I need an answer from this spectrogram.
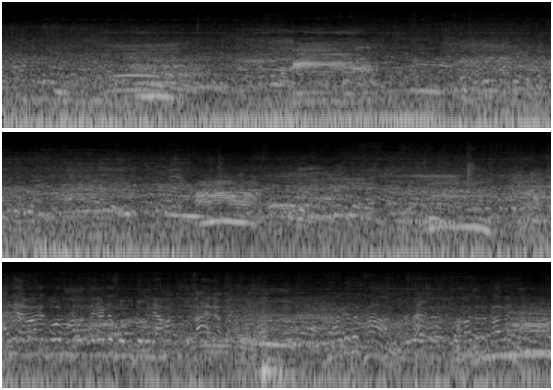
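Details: Cows at a very popular village cattle market, with several overlapping low, drawn-out moos rising and falling throughout over constant crowd chatter and market bustle.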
